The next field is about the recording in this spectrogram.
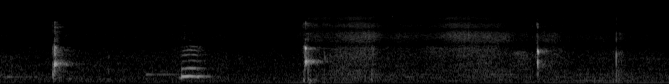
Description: Trying to talk through hiccups is confusing.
